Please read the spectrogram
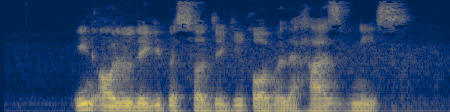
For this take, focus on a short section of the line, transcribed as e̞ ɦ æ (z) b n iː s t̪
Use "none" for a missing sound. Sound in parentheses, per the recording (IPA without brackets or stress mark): z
